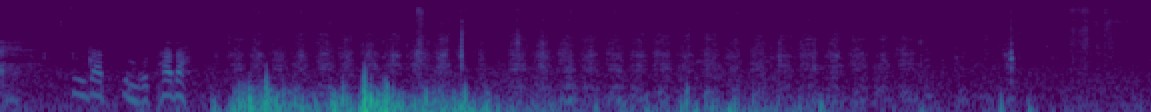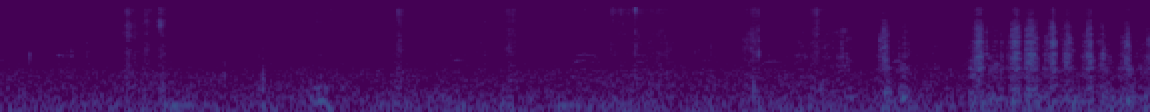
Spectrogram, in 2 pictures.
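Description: Pruning shears snip through thin branches.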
